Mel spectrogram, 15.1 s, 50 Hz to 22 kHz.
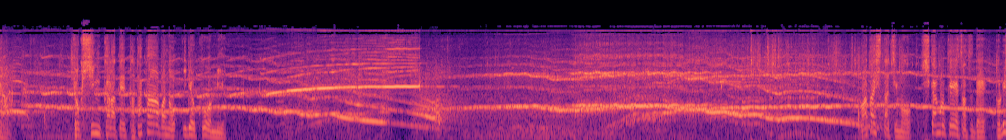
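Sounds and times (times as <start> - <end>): police sirens wailing: 0.0 - 15.0.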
